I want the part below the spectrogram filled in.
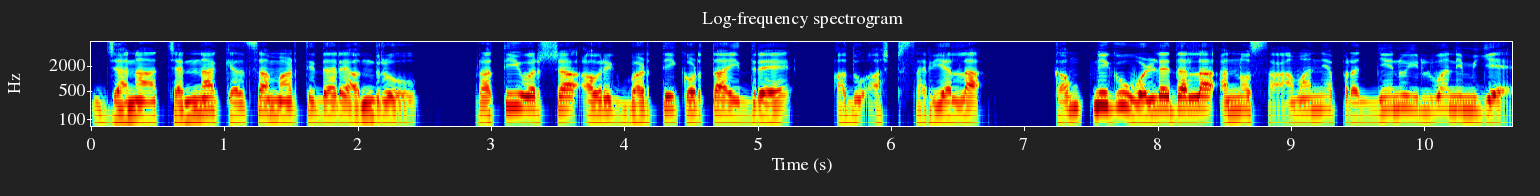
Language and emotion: Kannada, disgusted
